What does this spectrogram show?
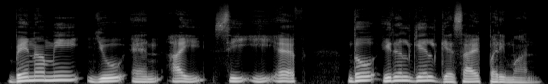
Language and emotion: Santali, neutral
